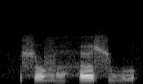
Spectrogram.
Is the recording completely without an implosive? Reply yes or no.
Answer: yes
